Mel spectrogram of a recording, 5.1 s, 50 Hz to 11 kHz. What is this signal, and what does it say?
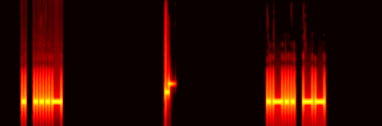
Morse code, heard as a keyed tone, about 30 wpm, 700 Hz. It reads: EV LM
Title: Top Two Letter Combinations in Words 30wpm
